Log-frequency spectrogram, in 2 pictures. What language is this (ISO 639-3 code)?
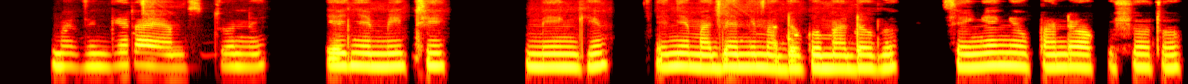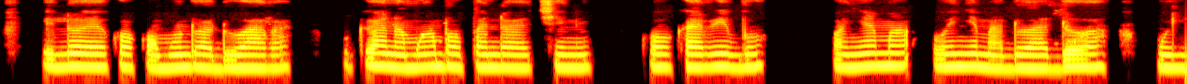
swa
